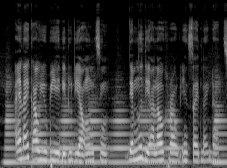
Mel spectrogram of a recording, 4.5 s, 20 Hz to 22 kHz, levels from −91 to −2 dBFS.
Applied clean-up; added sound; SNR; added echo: none; Wind instrument, woodwind instrument; 7 dB; none.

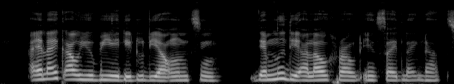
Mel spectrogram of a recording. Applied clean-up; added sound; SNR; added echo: neural mask model Resemble Enhance denoiser.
